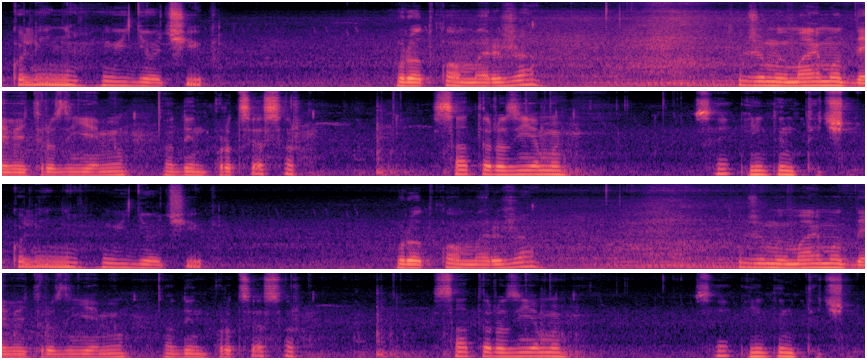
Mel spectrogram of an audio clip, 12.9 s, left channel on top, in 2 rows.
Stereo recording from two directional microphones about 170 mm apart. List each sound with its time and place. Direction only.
0.1 s speech: centre (ahead or behind)
3.0 s speech: centre (ahead or behind)
4.8 s vehicle: 60° right (ahead or behind)
5.5 s speech: centre (ahead or behind)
